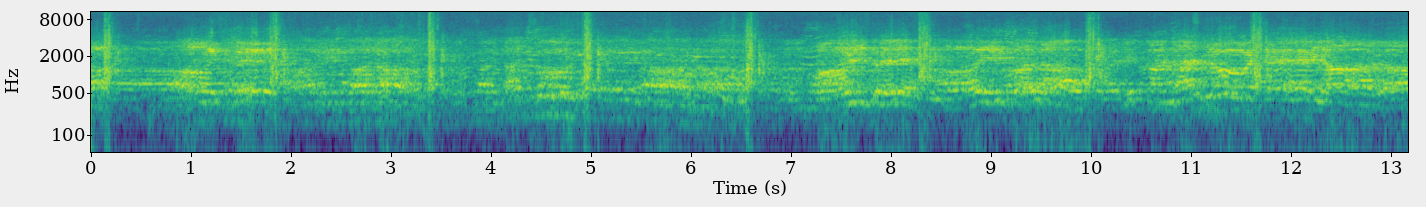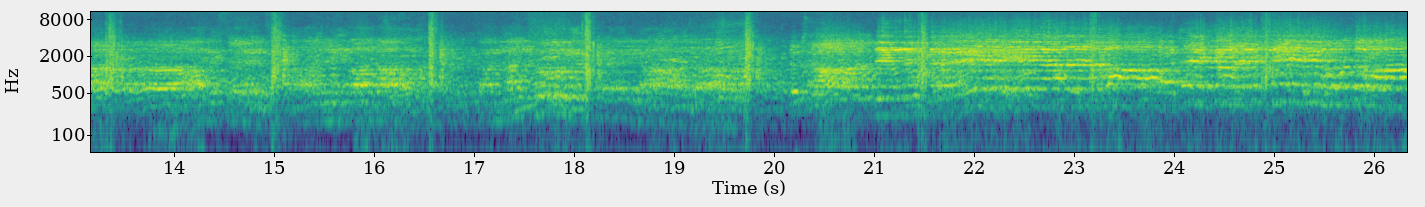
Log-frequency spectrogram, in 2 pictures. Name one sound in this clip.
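A crowd of men chants loudly together outdoors.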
